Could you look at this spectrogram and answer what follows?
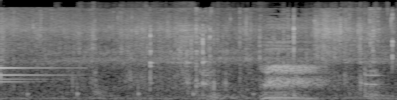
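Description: Dried pollock and garlic fry in hot oil, the frying steady through the clip with a brief louder swell of bubbling near the end; a faint voice murmurs underneath.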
